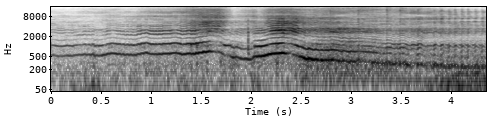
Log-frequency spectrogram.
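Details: LRP .32 nitro engine with Novarossi race carb, first run of the day: thin piercing scream climbing and dipping with throttle, sharp up top; owner thinks the high-speed needle is a touch too lean.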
